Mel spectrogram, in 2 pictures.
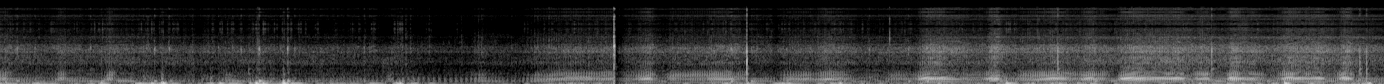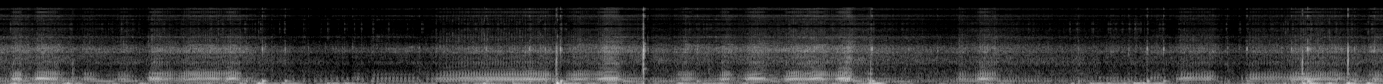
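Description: Enduro motorcycle engine revving up and easing off over and over as the bike is ridden along a rough, snowy trail, heard from a helmet-mounted camera. Occasional sharp knocks and rattles come from the bike over bumps.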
